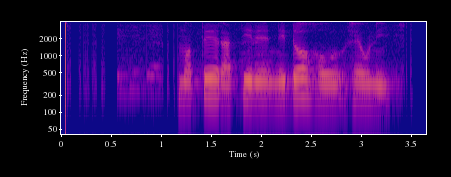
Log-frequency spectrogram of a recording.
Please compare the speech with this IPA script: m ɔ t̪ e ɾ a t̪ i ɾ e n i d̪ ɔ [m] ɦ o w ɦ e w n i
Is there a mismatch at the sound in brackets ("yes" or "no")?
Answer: yes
